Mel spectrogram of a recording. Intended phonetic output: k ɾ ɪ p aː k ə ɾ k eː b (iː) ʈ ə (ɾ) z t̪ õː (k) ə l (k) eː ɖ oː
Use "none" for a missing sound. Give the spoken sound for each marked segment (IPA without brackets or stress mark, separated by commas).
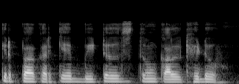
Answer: iː, l, k, kʰ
